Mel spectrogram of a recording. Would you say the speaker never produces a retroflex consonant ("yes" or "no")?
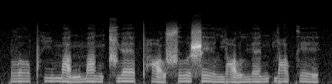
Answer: no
